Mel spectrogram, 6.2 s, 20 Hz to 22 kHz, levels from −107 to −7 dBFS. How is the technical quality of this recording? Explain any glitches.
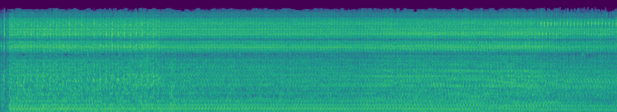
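The recording has two technical faults: a low buzz that follows the signal's level and one brief glitch near the end.

Filter restarted on every block, throughout: the filter resets its state each block, so every block opens with a small transient, producing a 172 Hz buzz that fits a 256-sample block.

Damaged data in a compressed stream, at 5.55 s: corrupted bytes make the decoder misread frames and resynchronise, heard as a short glitch.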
